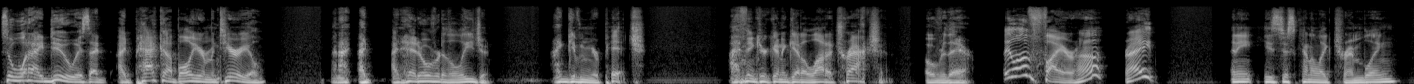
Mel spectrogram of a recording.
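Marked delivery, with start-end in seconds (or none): 0.0-11.6 put-on voice of an old man. Voicing Keeb, who interrupts a scientist pitching a death ray: voicing Keeb. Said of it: "the guy who looks old stops, and he says".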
